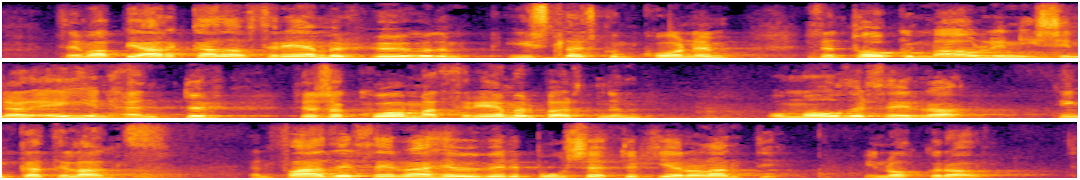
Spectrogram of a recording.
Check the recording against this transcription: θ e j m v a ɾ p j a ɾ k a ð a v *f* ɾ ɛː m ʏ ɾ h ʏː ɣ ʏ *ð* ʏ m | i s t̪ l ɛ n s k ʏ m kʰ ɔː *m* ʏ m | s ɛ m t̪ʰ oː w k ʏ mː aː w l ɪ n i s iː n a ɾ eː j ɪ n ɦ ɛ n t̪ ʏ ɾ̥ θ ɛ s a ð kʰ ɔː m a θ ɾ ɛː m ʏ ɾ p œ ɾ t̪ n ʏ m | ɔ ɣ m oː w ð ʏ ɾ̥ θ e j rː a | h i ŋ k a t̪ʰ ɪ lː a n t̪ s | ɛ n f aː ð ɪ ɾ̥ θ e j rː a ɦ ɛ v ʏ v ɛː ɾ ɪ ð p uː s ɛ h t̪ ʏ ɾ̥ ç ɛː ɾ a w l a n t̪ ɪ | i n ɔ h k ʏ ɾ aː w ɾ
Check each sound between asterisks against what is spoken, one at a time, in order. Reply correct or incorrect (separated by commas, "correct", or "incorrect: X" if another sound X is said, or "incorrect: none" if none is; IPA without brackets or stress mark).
incorrect: θ, correct, incorrect: n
